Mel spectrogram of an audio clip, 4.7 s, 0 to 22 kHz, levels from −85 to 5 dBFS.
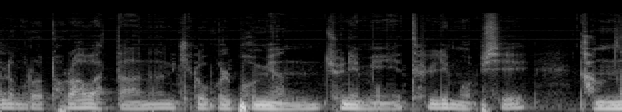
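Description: Two short stutters give away repeated frames in this audio. At 1.13 to 1.18 s a 48 ms chunk plays twice, which fits a pair of compressed frames being sent again. At 2.81 to 2.86 s a shorter 24 ms block, about one frame's worth, comes round three times. Each event stretches the audio by 48 ms.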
